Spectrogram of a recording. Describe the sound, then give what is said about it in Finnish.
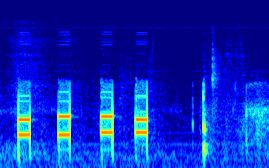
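Four evenly spaced telephone keypad tones beep in a steady rhythm as someone dials a call to Google, each a clear two-pitch dual tone, followed by a brief click and a faint line hum, with no talking. “No jos se Google on niin etevä, niin minä soitan sinne.”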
